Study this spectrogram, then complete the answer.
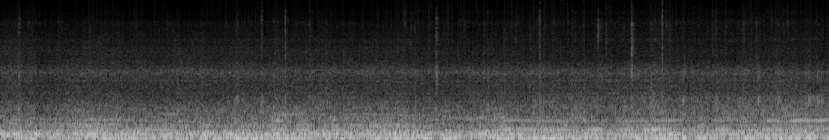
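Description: Tyres rumble over the road.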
